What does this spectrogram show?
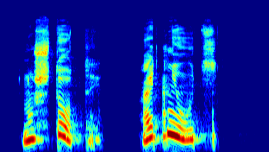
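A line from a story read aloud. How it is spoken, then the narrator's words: Sad, smiling. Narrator (Russian): также грустно улыбнулась Настя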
